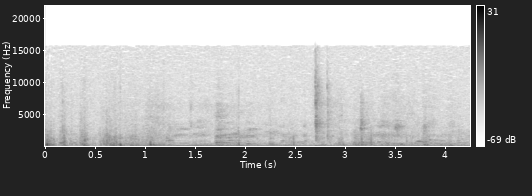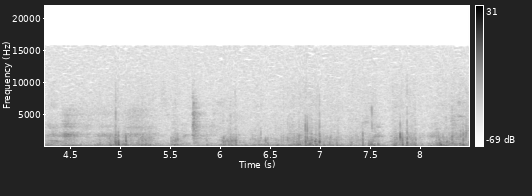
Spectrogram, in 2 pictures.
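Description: Indistinct voices with scattered short knocks and clicks, over a low steady hum that starts about a second in and stops near the end.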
